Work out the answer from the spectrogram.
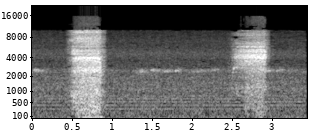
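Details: Two strong, breathy snoring hisses from barn owl chicks begging alone in the nest at Starr Ranch, about two seconds apart, each fading out at the end.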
